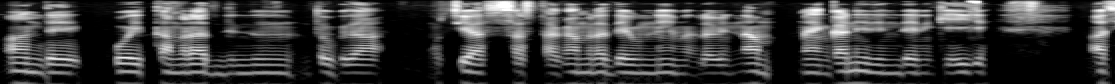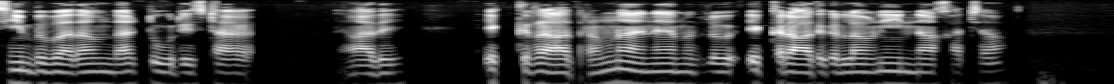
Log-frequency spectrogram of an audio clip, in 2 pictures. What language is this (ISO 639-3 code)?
doi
